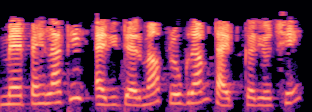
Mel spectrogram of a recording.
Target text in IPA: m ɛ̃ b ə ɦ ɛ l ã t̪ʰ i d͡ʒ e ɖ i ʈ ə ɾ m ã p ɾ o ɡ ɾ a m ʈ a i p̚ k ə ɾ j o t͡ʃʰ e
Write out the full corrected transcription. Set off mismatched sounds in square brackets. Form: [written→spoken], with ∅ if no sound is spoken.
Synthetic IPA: m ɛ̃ [b→p] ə ɦ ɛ l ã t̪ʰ i d͡ʒ e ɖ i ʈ ə ɾ m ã p ɾ o ɡ ɾ a m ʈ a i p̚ k ə ɾ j o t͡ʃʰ e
